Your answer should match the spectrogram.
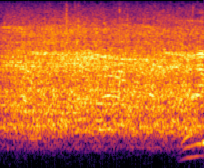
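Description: Large arena crowd cheering loudly and steadily at a boxing knockout.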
